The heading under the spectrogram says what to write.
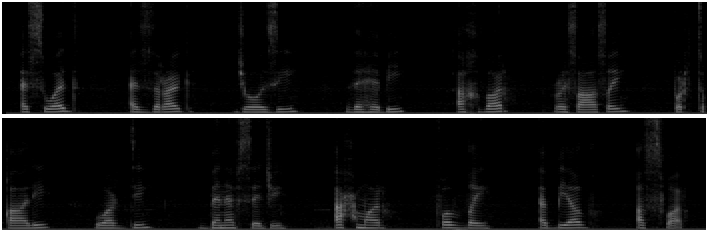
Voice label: shopping colors, arabic

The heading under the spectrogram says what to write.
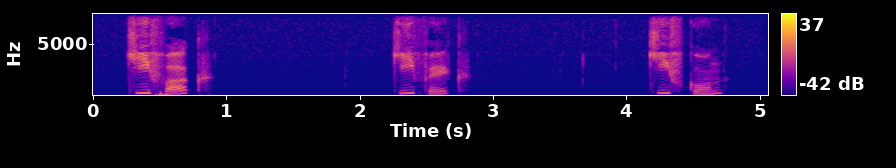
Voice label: how are you, arabic, sy

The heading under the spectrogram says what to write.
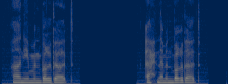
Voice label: greeting i am from, arabic

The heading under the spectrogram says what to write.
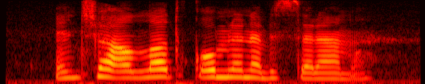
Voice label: greeting get well soon, arabic

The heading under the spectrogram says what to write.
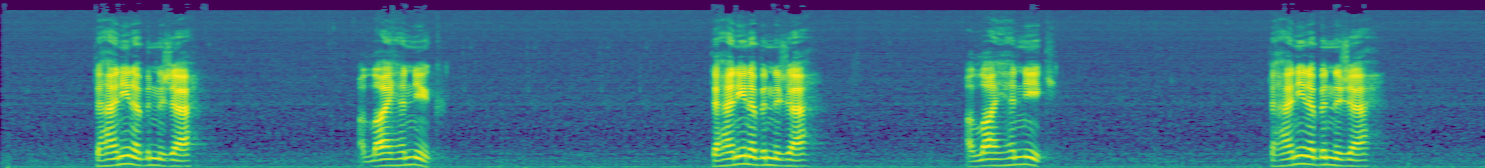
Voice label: greeting graduation, arabic, ly

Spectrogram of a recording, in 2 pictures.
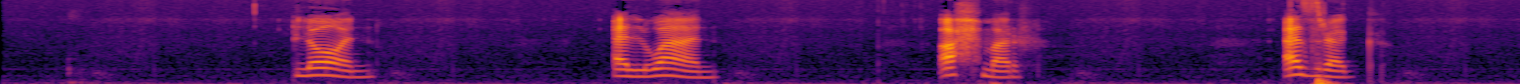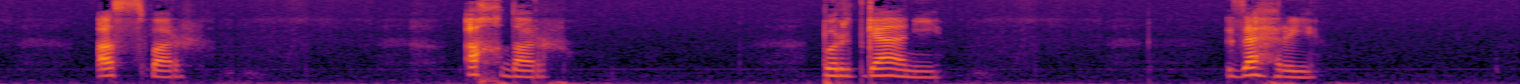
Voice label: colors, arabic levantine

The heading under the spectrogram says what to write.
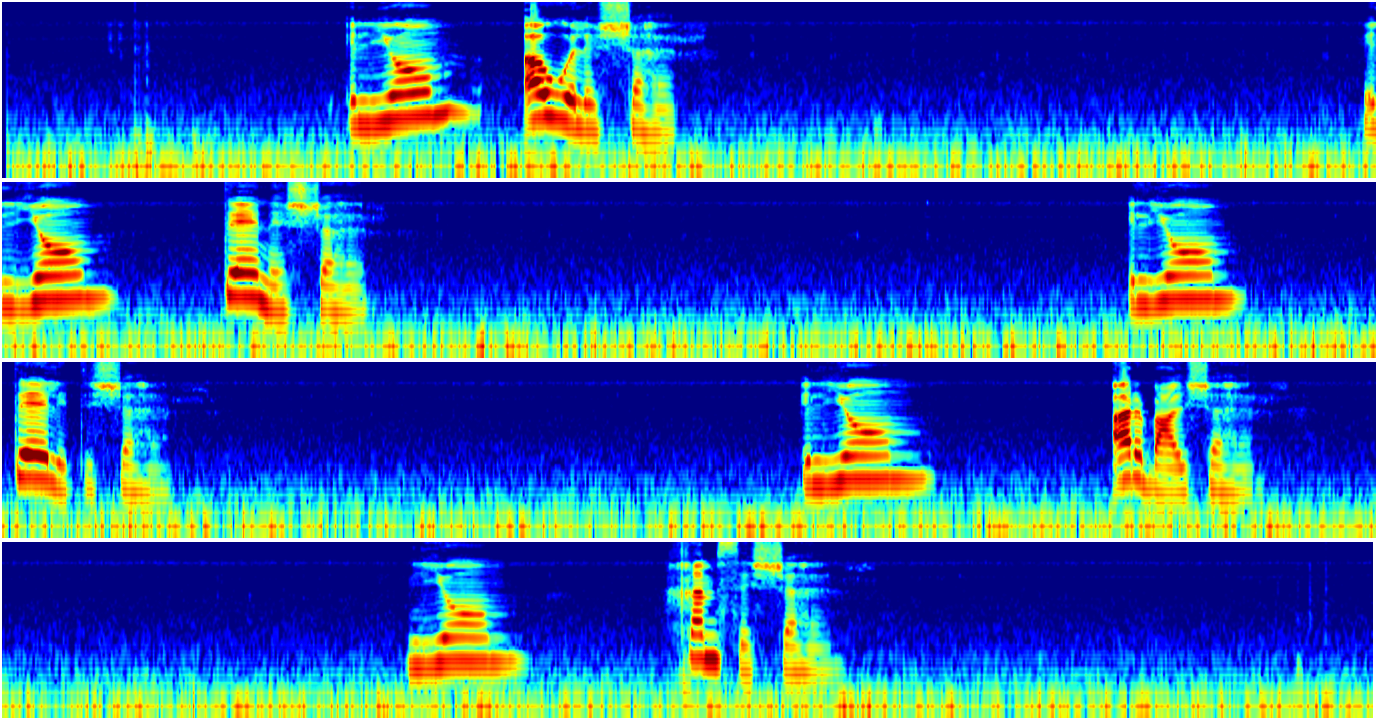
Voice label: introductions dates, arabic levantine

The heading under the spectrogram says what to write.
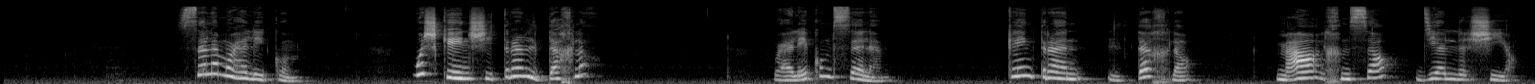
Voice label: dialogues, Moroccan Arabic; train

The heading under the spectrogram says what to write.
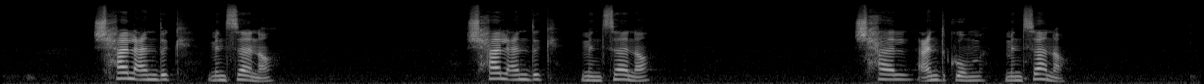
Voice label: how old r u, arabic, ma

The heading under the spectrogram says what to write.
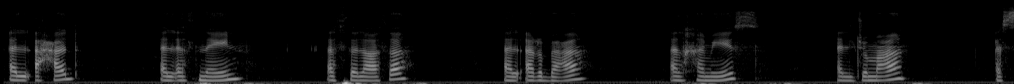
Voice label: days, arabic

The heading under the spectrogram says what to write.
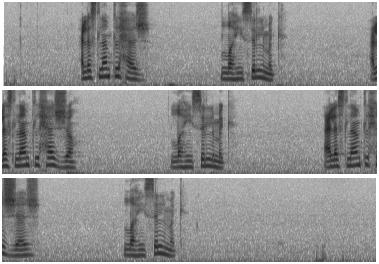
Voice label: greeting hajj, arabic, ma

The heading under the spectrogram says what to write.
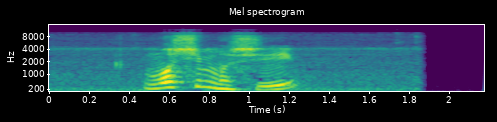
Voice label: Phone hello

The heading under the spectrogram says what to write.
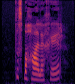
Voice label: good night, arabic levantine

